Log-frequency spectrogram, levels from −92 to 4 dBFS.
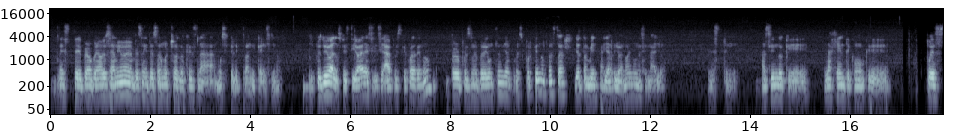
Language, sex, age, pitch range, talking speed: Spanish, male, 20-39, 105-125 Hz, 205 wpm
